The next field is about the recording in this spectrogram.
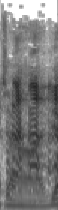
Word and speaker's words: Jon: But on social media, at John Glass _ J-O-N, no H's.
